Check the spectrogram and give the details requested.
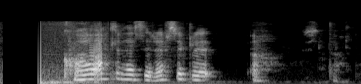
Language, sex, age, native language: Icelandic, female, 50-59, Icelandic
